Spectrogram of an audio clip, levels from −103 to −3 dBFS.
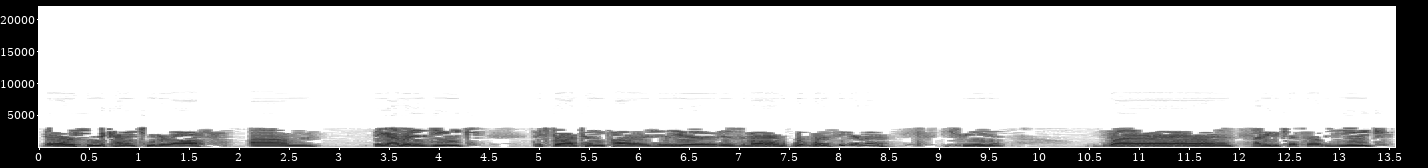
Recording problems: distortion; heavy; 7 dB below the speech
garbled, watery; badly; nothing above 3 kHz

